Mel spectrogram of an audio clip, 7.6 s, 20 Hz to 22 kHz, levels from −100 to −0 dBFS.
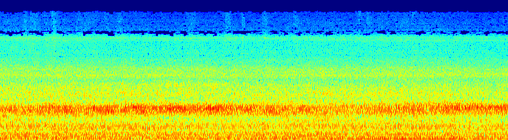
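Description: No technical faults can be heard anywhere in this recording of sounds, with the signal remaining steady and intact throughout.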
